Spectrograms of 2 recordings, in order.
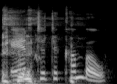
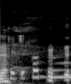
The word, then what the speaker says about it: Antetokounmpo: Antetokounmpo. Take it. Antetokounmpo.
